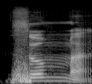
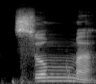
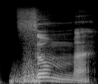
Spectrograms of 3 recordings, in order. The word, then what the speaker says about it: ثم: Ya, pengucapan tha Ibu, thu ya, tha, thumma ya, jangan sampai menjadi huruf sin, summa bukan, akan tapi thumma, tha, lidah, ujung lidah dengan gigi seri atas.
